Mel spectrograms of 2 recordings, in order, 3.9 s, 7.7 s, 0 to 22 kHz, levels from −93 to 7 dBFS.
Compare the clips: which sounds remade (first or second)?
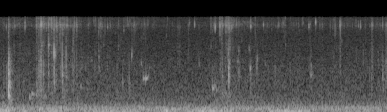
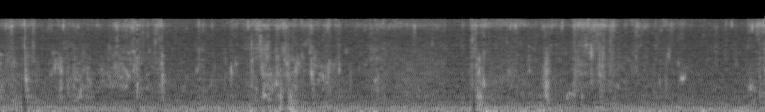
second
